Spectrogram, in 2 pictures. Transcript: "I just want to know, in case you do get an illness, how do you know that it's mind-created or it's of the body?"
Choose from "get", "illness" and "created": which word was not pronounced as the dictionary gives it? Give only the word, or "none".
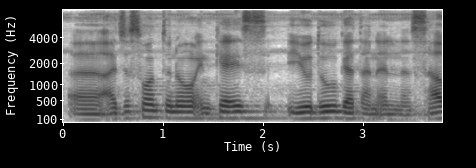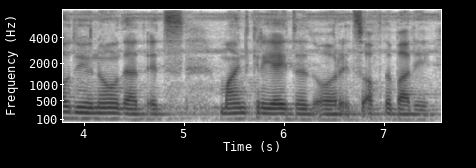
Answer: none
